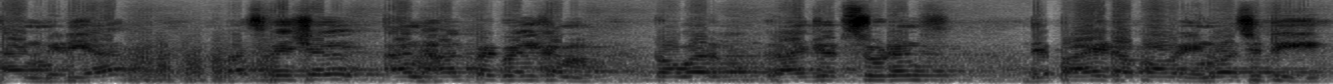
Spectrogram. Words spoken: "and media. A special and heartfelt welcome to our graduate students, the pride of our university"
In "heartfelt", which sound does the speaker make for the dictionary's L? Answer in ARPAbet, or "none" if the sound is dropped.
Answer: none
